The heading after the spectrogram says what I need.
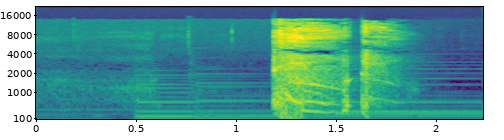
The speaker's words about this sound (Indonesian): sorry ya gue ada batuk sedikit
